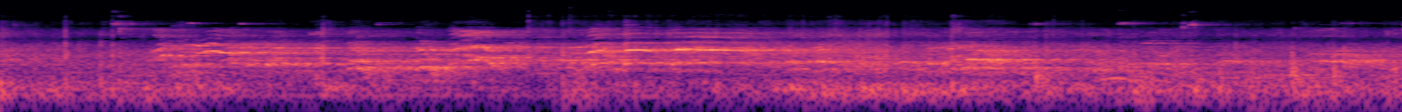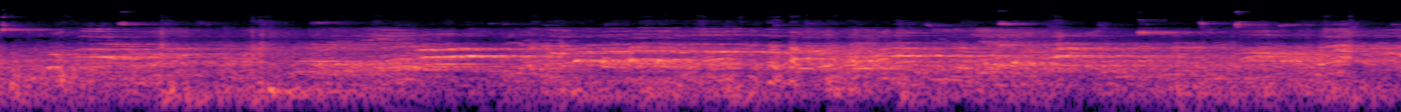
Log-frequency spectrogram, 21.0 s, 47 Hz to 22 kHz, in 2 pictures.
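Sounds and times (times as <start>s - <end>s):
sneakers squeaking: 0.0s - 3.1s, 4.0s - 13.3s, 14.0s - 21.0s
voices shouting: 1.1s - 6.6s.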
